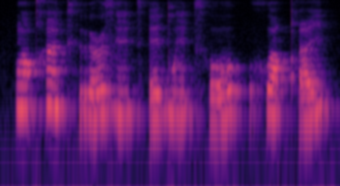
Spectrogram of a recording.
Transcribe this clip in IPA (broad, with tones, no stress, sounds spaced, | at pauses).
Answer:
õ˦ qʰ ĩ˦ kʰ r ə˞˨˥ z ĩ˨˥ t͡sʼ e˨˥ d w ĩ˨˥ t͡sʰ o˨˥ | x o˧˩ qʼ i˨˥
